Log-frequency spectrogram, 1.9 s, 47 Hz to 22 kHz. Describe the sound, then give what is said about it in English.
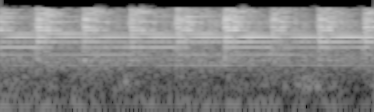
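A train rolls along the rails with a steady, rhythmic clickety-clack, repeating bursts about four times a second over a constant rumbling hiss, moderately loud, with no voices. “take us across 37 different stops on the UK's longest train route from Aberdeen to Penzance?”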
